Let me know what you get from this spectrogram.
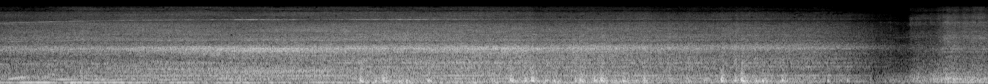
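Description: A train running past on the tracks with a loud steady rumble and a high steady whine. A run of wheel knocks comes in about three and a half seconds in and lasts some four seconds, and the sound falls away sharply near the end.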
